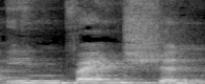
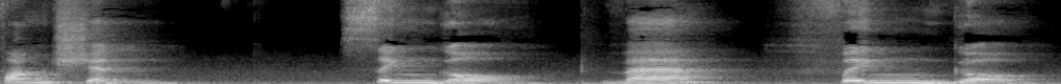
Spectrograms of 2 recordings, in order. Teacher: Ở đây là invention âm n. Còn ba đoạn khác các bạn sẽ là ng, function, single và finger.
